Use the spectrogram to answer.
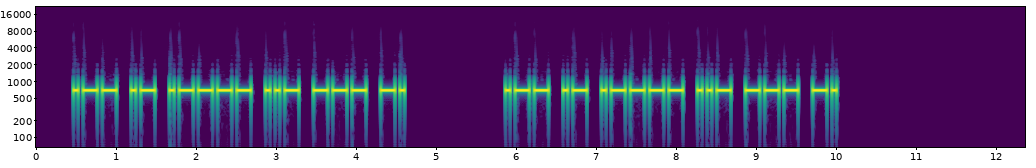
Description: Morse code, heard as a keyed tone, about 20 wpm, 700 Hz. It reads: WA1UON WA1UON
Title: USA Call Signs - 6 Characters - Repeated 2x - 20wpm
